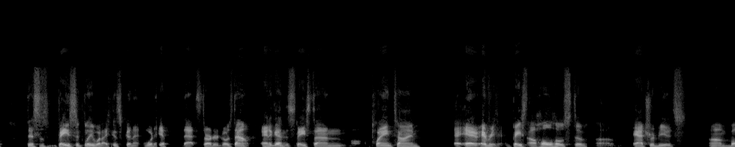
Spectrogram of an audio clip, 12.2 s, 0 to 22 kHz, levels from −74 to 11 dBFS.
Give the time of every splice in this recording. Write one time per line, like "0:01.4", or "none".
0:01.8
0:02.6
0:04.2
0:04.9
0:06.1
0:07.2
0:08.8
0:09.8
